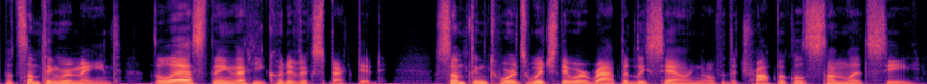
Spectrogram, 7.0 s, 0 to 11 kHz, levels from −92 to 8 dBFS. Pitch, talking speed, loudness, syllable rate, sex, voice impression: 130 Hz, 180 wpm, -20 LUFS, 6.4 syllables/s, male, very masculine, very adult-like, very middle-aged, very thick, tensed, powerful, bright, hard, slightly muffled, fluent, cool, very intellectual, slightly refreshing, sincere, calm, very mature, friendly, reassuring, slightly unique, slightly wild, sweet, lively, kind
